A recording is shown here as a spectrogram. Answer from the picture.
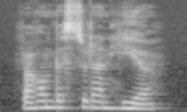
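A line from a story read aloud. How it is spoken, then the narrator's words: Gentle question. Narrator (German): fragte Vincent sanft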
